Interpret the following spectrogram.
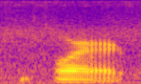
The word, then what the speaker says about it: au: It becomes, instead of a le, it becomes ow. O. Or o. O. O. O. Spanish is ow, but in French it's just O.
